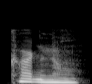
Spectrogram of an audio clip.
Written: cardinal

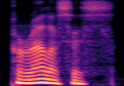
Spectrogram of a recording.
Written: paralysis

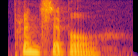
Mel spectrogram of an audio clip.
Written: principal

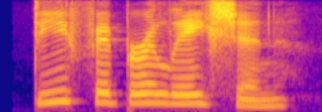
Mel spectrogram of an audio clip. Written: defibrillation

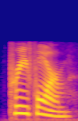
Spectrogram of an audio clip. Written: preform

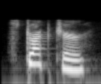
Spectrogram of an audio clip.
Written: structure

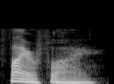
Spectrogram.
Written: firefly

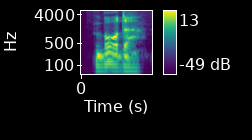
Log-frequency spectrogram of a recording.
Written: border

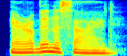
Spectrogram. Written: arabinoside

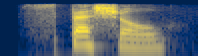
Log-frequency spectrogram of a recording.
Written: special

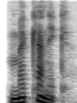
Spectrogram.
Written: mechanic

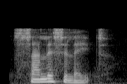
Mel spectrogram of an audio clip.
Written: salicylate

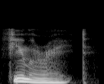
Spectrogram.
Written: fumarate

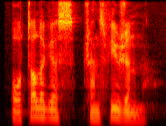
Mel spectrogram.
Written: autologous transfusion

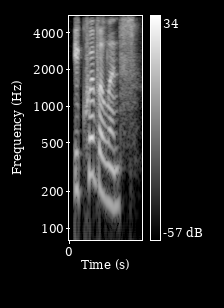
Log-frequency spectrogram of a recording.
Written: equivalence

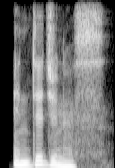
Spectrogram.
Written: indigenous

